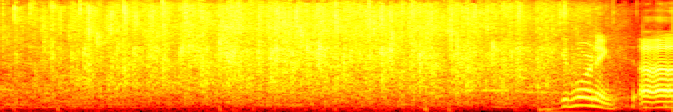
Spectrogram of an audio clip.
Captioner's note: audience clapping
